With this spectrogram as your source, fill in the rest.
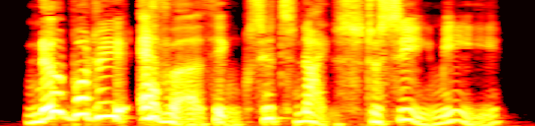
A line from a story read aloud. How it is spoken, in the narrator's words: Lady Danbury said sharply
